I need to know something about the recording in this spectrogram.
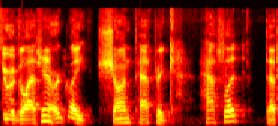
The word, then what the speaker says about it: Hazlett: Sean Patrick Hasslet. That's how you Hazlet. You're pronouncing it like it's spelled though.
